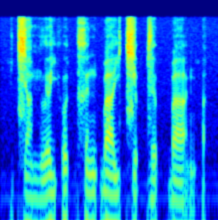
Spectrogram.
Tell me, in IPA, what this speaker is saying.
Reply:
t͡ɕ a̤˨˩ m l ə˧ j ʔ o˦˥ t̚ x ə˨˦ n ɓ a˨˦ j t͡ɕ ə˨˩ p̚ z ə˨˩ p̚ ɓ a̰˧˨ ŋ ʔ

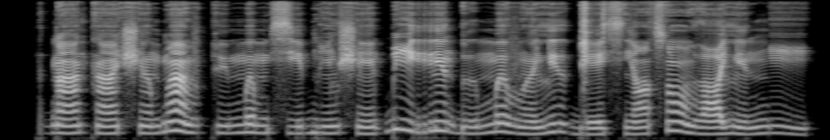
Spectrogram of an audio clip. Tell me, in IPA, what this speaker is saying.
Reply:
ɠ ã˩˧ k ã˩˧ ʃ ə̃˩˧ b ã˥˩ v k y˩˧ m ə˩˧ m sʲ e˩˧ b ĩ˩˧ l ʃ ẽ˩˧ ɓ i˥˩ rʲ ə̃˥˩ ɠ ɯ˩˧ m ə˥˩ v ə̃˩˧ lʲ ɯ˥˩ ɡ e˩˧ sʲ ã˩˧ sˤ ũ˥˩ ðˤ e˩˧ lʲ ə̃˩˧ ŋ i˥˩

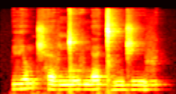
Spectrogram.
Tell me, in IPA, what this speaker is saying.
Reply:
vʲ o m t͡ʃʰ ɛ v ŋ͡ǀ u v ŋ ɛ ɡ͡ǀ ə n d͡ʒ i v

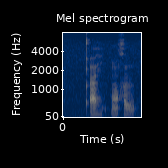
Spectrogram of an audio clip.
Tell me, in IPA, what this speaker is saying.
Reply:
qʼ ɛ ɦ ḭ ʔ õ χ ɯ

